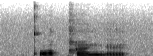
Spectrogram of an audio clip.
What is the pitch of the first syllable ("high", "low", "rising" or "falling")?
high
